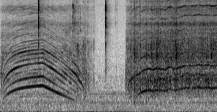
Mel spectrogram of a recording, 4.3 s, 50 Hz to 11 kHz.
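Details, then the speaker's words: Femobook A5 or Millab E01 battery coffee grinder: motor whine spins up, fades and stops, then restarts with light crunching as beans left after auto-stop; grinder stops before all beans are ground. "okay and now the grinder stopped by itself uh let's just check if there's not any beans still stuck in the grinder"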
